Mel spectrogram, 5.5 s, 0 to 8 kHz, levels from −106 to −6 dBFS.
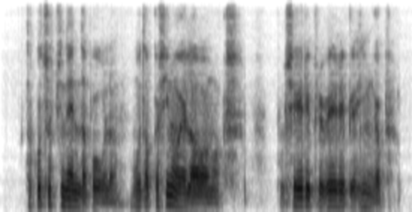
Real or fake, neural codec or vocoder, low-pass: fake; codec, 16 kHz, 16 kbps, FreqCodec, smaller model; 7.2 kHz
